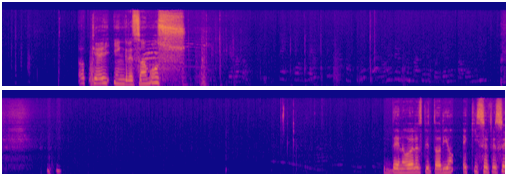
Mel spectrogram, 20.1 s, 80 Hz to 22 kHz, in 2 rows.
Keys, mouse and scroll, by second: 1.0 click, 3.2-7.1 typing, 7.3 Return, 8.2 typing, 16.3-17.6 drag, 18.2 click.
